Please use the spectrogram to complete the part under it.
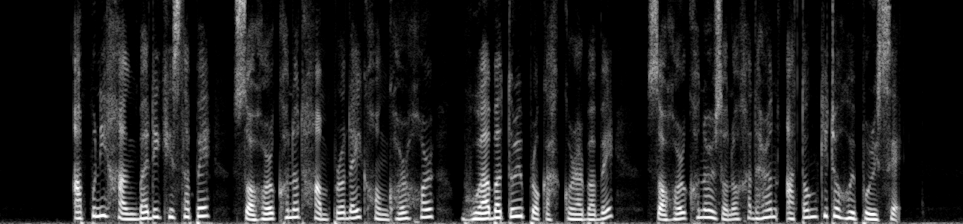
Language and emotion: Assamese, fearful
